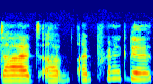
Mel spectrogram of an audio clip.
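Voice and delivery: tearful, high-pitched, crying words between sobs. Retelling telling dad about the pregnancy: imitating own past crying. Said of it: "I was crying".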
